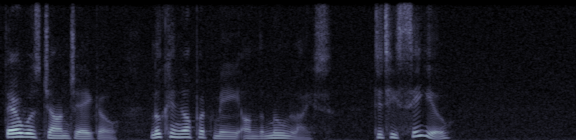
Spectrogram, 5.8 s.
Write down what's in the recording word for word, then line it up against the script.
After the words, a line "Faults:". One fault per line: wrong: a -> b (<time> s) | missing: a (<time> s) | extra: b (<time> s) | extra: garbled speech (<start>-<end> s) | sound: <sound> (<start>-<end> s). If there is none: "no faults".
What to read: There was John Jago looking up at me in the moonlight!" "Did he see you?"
There was John Jago looking up at me on the moonlight!" "Did he see you?"
Faults:
wrong: in -> on (2.4 s)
